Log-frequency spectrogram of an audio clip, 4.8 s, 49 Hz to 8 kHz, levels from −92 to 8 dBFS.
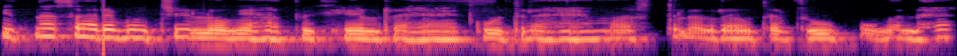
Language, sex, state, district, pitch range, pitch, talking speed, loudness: Hindi, female, Jharkhand, Sahebganj, 230-260 Hz, 240 Hz, 250 wpm, -16 LUFS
